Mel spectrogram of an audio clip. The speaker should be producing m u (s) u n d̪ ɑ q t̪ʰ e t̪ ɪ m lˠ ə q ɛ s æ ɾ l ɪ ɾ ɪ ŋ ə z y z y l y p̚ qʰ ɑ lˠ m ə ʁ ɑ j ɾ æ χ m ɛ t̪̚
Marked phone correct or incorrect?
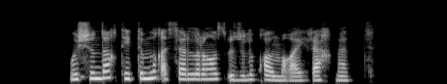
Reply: incorrect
